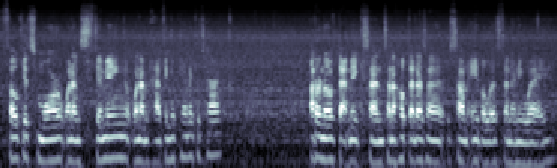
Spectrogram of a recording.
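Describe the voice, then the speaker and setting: A vlogger talking casually and confessionally to camera in a halting, rambling, apologetic way that often trails off. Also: mid-range voice, noisy background. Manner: apologetic, self-conscious.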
